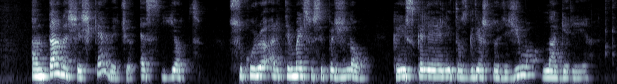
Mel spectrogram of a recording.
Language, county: Lithuanian, Vilnius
